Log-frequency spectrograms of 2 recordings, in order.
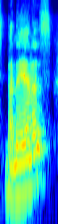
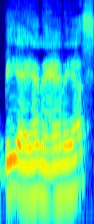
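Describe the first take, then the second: First: Said in the usual way. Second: "B A N A N A S" said letter by letter; spelled out. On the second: Shown as a demonstration. Teacher spelling the word for young students, letter by letter. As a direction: spell "B A N A N A S" one letter at a time. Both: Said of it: "He's been using bananas".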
